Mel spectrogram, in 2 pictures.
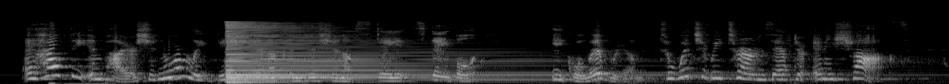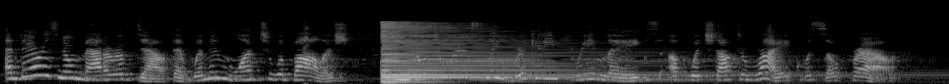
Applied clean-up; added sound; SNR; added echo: none; Keyboard (musical); 2 dB; reverberation time 1.8 s.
